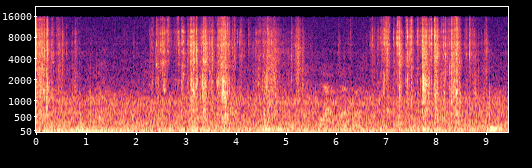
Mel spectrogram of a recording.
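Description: Trading cards rustle and slide as hands shuffle through a stack.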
